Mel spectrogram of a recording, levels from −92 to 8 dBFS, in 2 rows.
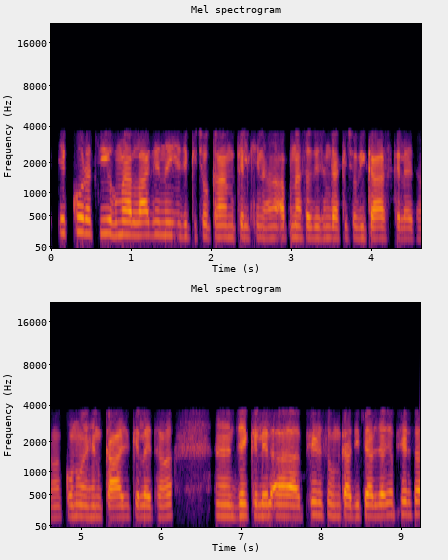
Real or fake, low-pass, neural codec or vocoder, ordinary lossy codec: real; 3.6 kHz; none; none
